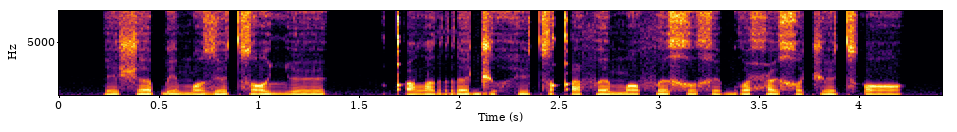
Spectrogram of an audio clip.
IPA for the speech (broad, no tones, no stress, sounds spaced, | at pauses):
e ʃ ɜ ɓ e m ɔ z ʏ t͡s ɔ ʎ ø | qʼ ø lˠ ɜ r ɜ d͡ʒ u h y t͡s ø qʼ e f ɜ m ɔ f ə x o x ø b o ħ ø x ɔ t͡ʃ ø t͡sʼ ɔ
